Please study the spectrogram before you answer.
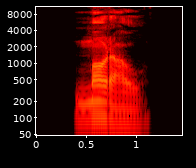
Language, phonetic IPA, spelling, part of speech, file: Polish, [ˈmɔraw], morał, noun, Pl-morał.ogg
